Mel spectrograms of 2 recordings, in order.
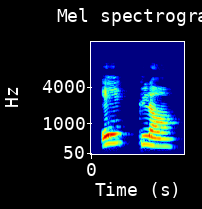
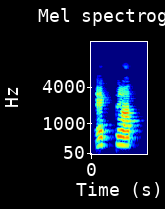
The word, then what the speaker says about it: éclat: Oke, contoh éclat bukan eklat tapi éclat bukan eklat, T-nya nggak dibaca, éclat, ya kan sama tuh di akhir. Oke, éclat.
